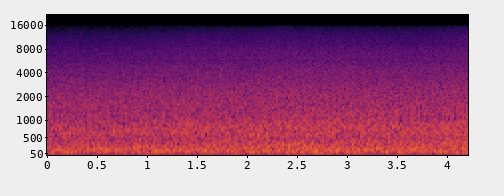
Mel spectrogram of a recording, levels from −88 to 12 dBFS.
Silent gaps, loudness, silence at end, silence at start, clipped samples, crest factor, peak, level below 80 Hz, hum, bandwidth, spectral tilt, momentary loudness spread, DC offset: none; -25 LUFS; 0 s; 0 s; under 0.1%; 14 dB; -10 dBFS; -40 dBFS; none; 16 kHz; -5.5 dB/octave; 2 LU; under 0.1%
